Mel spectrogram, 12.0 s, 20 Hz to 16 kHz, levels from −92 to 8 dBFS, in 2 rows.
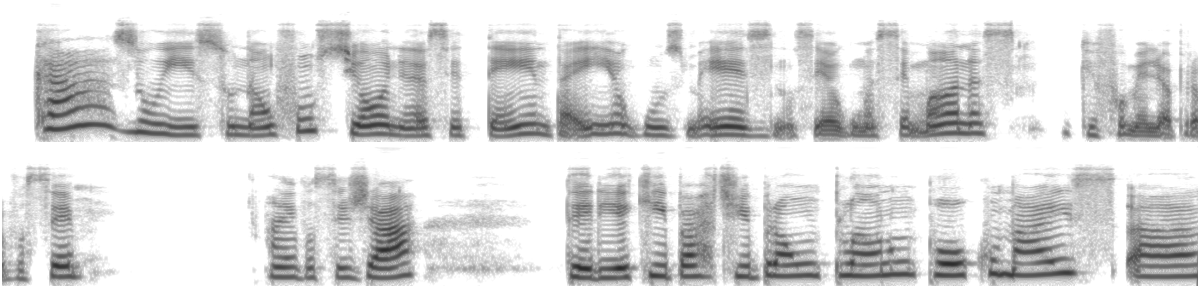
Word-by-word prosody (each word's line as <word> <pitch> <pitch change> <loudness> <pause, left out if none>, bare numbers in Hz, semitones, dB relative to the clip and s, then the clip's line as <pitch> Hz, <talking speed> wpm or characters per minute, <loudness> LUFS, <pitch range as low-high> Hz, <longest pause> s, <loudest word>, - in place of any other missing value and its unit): Caso 375 - +1
isso 215 -1 -5
não 210 +1 -2
funcione, 235 -8 0
né, 190 - -3
você 200 0 -8
tenta, 215 +6 -3
aí 235 - -3
em - - -4
alguns 205 -5 -6
meses, 210 -3 +1
não - - -11
sei, - - -6
algumas 100 -2 -6
semanas, 255 +4 -2 0.3
o - - -24
que 210 - -13
for 190 - -11
melhor 100 -2 -4
para - - -8
você, 245 +6 +1 1.0
aí 260 -1 -1
você 245 0 -8
já 255 +5 +7 0.7
teria 245 -1 +6
que 285 +2 -1
partir 275 0 0
pra 295 +2 +2
um 300 +1 0
plano 300 +1 0
um 330 - -2
pouco 310 +1 +4
mais, 330 +3 0
ah, 275 +1 +1
255 Hz, 170 wpm, -23 LUFS, 215-300 Hz, 1.0 s, já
